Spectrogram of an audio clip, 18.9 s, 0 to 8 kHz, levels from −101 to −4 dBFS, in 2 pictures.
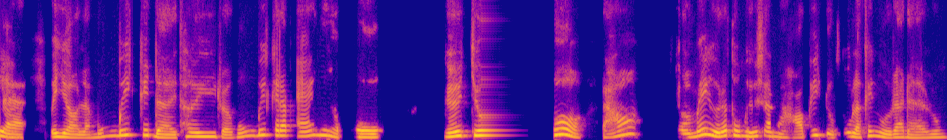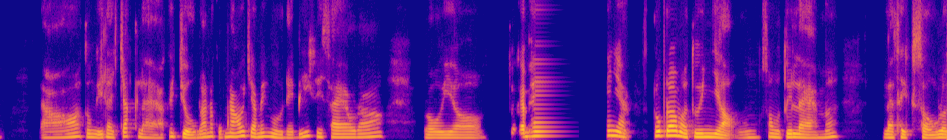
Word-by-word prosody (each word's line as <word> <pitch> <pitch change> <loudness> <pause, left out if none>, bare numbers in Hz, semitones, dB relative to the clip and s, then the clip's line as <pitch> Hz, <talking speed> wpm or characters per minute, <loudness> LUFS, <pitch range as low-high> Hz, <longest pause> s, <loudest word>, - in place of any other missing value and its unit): là 180 -10 +3 0.3
bây 210 - +4
giờ 180 -4 +3
là 165 0 -4
muốn 230 +9 -5
biết 310 +2 +3
cái 300 -1 0
đề 170 -3 +1
thi, 225 -1 +3
rồi 165 -2 -3
muốn 250 +7 -3
biết 310 - +2
cái 285 - +3
đáp 280 0 +2
án 250 +3 -1
để 300 - +3
học - - -4
thuộc, 190 -1 +5 0.6
ghê 235 +5 +8
chưa? 290 0 +5 1.0
Đó, 285 - -1 0.5
rồi 195 0 0
mấy 295 +9 +3
người 250 -7 +7
đó 265 - +5
tui 280 - +4
hông 260 - -4
hiểu 230 0 +3
sao 250 -1 -2
mà 185 - -6
họ 170 +1 -5
biết 305 - 0
được 385 - -3
tui 225 - -1
là 200 - +2
cái 265 - -1
người 195 -8 0
ra 185 0 -2
đề 165 -3 -5
luôn. 185 +2 -6 0.4
Đó, 175 +6 -4
tui 195 -2 -2
nghĩ 170 - -2
là 195 - -1
chắc 235 -2 -5
là 160 -4 -7
cái 220 - -3
trường 175 -6 +1
đó 200 - -1
nó 230 - -3
cũng 205 +3 -6
nói 220 +4 +2
cho 210 - +1
mấy 220 +2 -1
người 190 -6 -2
này 165 0 -7
biết 230 +5 -1
hay 210 - -1
sao 185 -2 -2
đó. 210 +5 -4 0.4
Rồi, 165 0 -3
ờ, 160 0 -5 0.3
tui - - -12
cảm 205 +2 +3
thấy 255 +1 0 0.6
nha, 230 -7 +2 0.2
lúc 265 +1 +4
đó 275 0 +9
mà 235 -6 +5
tui 200 -1 +4
nhận 180 -2 0
xong 205 +2 -4
rồi 185 - -2
tui 195 0 +3
làm 165 -2 -1
á 195 - -2 0.5
là 175 -1 0
thiệt 175 -1 -1
sự 170 - -1
là 180 - +3
205 Hz, 255 wpm, -23 LUFS, 175-250 Hz, 1.0 s, đó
